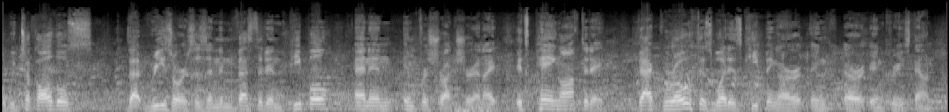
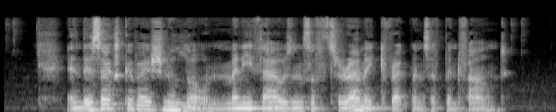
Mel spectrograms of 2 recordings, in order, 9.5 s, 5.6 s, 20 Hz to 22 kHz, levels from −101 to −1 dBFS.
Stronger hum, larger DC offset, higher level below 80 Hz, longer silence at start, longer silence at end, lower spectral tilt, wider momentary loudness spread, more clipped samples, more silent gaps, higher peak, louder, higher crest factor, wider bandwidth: neither; neither; second, -52 dBFS vs -44 dBFS; second, 0 s vs 0.4 s; second, 0 s vs 0.5 s; about the same, -5 dB/octave vs -5 dB/octave; second, 8 LU vs 17 LU; neither; neither; second, -12 dBFS vs -4 dBFS; second, -25 LUFS vs -20 LUFS; second, 12 dB vs 18 dB; first, 15 kHz vs 11.5 kHz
